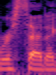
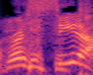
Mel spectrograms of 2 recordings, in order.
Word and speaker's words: Reseda: Speaking of which, I would like to take a call, also from Reseda, California. Wow, Reseda, pardon me. – Reseda. – I said to Debbie last segment, I had never heard of it, so you've got to forgive me for mispronouncing it.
